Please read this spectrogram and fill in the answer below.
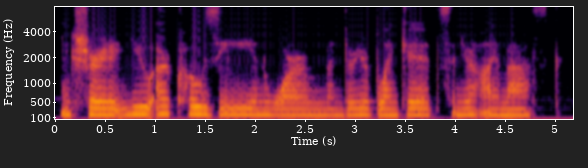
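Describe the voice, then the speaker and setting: A woman leading a guided yoga nidra meditation in a soothing, unhurried way, with long pauses between phrases. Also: on the low side, monotone, gravelly, dry recording. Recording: close dry voice over soft music. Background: soft music.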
